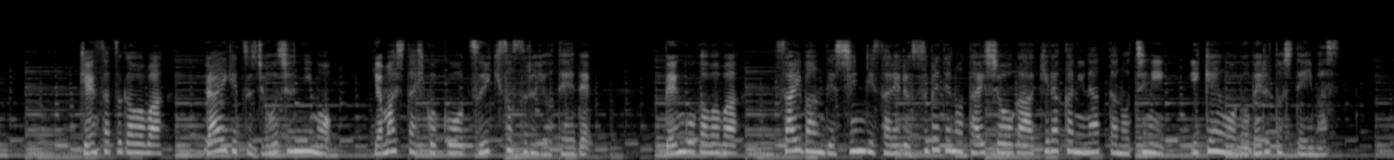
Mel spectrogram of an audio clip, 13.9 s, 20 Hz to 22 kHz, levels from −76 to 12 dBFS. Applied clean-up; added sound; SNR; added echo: none; none; none; none.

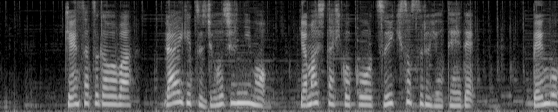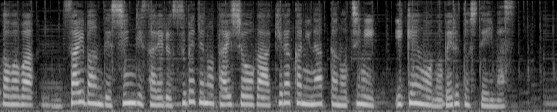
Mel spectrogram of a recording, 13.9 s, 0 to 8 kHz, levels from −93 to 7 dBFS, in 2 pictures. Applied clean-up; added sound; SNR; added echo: neural separator model SepFormer DNS4.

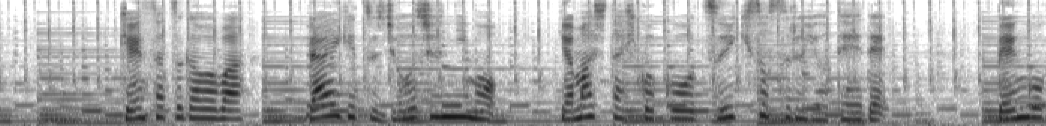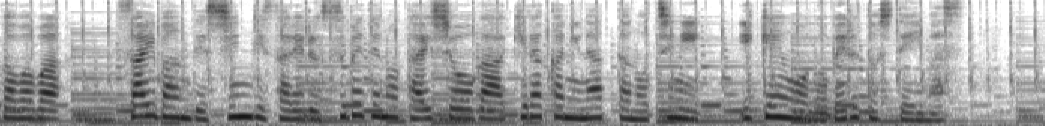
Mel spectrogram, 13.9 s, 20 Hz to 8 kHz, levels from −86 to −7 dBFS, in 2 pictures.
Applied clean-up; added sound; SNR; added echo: none; Bicycle; 19 dB; none.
